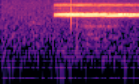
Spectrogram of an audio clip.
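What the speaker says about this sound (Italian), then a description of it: "subito c'è invece un fischio perché c'è stato un errore nella battuta dell'Heracles" A referee's whistle at a football match between Heracles and Sporting Terracina gives one long, loud, steady blast that starts abruptly and holds for about a second.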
